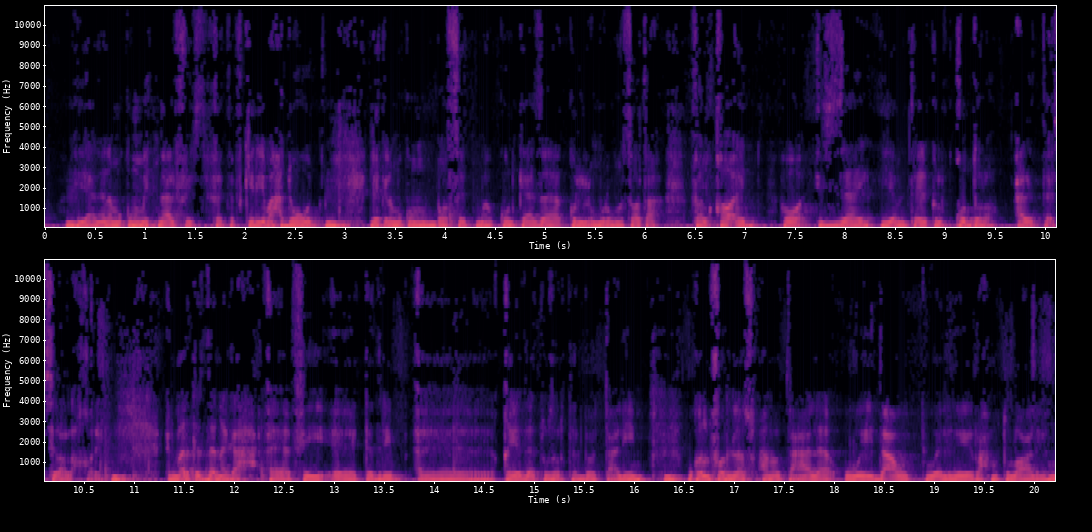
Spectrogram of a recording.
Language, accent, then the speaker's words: Arabic; El Marg, Cairo Governorate, Egypt; حي المرج اللي انا مقيم فيه. لان انا من مواليد حي المرج، وباقني بالولاء لهذا المكان اللي اتولدت فيه، ومش قادر اخرج من المرج طبيعي يعني. لان حياتي في المرج النهارده بقى لي 63 سنه في المرج.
